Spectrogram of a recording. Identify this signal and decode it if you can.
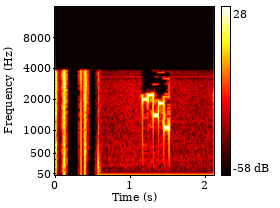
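Five-tone selective call (ZVEI), heard as quick runs of five tones, tones of about 70 ms. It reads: 89471
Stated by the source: ZVEI five-tone call received on an SDR.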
